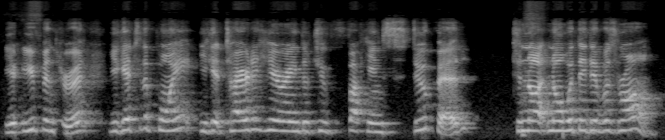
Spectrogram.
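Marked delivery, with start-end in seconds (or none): none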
